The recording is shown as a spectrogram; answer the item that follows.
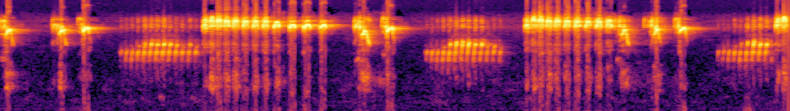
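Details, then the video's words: Sunbird lure call meant to draw in birds, recorded for Sukabumi, Pajampangan: buzzy rattles, bright rapid trills and sharp high chips follow one another in varied sequence. "SUARA PIKAT/PANGGILAN BURUNG KOLIBRI"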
